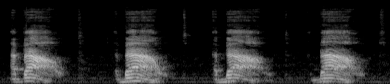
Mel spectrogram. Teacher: the first syllable the first syllable is weak the second syllable have the stress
